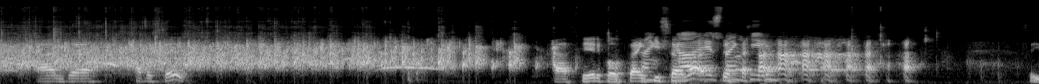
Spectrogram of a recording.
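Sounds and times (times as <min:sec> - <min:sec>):
audience applause: 0:00.0 - 0:06.2
speech: 0:00.4 - 0:02.0, 0:05.6 - 0:09.4
laughter: 0:07.2 - 0:09.4.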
